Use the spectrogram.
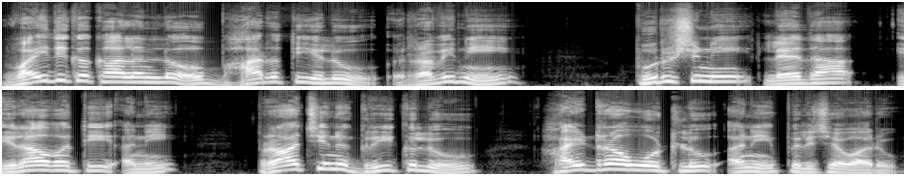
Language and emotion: Telugu, neutral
